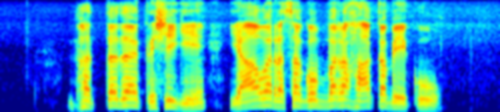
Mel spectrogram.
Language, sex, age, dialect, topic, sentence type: Kannada, male, 51-55, Coastal/Dakshin, agriculture, question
